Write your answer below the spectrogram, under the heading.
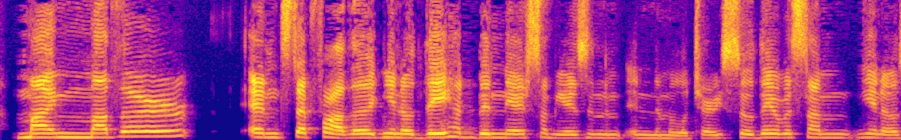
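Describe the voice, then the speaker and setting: A Trinidadian woman in her forties tells her own story in a relaxed interview. She speaks reflectively, often pausing on fillers and breaking into laughter. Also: mid-range voice. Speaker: guest.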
